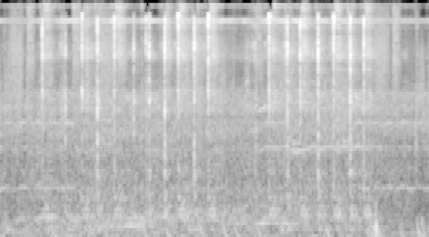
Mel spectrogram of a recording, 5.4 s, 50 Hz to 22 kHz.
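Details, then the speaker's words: Yamaha Fazer 250 starter motor run on the bench: hum with sharp uneven clicks and clatter; brushes fine but four magnets broke and came unglued from the housing; starter replacement needed. "coisa solta aqui dentro abr para inspecionar"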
